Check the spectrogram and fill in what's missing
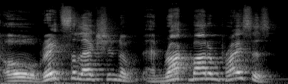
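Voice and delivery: high, slow wistful Apu voice; lilting shopkeeper sigh, slowing down; imitating Apu. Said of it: "Abu's kinda like".

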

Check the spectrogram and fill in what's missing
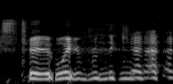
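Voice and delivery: high, loud, drawn-out plea; mock warning. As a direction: warn them off in mock alarm. Voiced warning at hissing puma.

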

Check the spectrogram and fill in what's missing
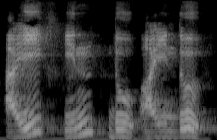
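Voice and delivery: ஐ, இன், து slowly apart, then ஐந்து whole; clearly sounded out. Shown as a demonstration. Teacher showing children clear pronunciation, syllable by syllable. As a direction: break ஐந்து into ai, in, dhu, then join it. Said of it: "தெளிவா உச்சரிக்கணும்".

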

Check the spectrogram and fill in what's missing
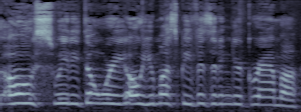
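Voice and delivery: put-on high, cooing comfort for a child; soothing sympathy. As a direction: console a poor little orphan. Ticket seller comforts supposed orphan.

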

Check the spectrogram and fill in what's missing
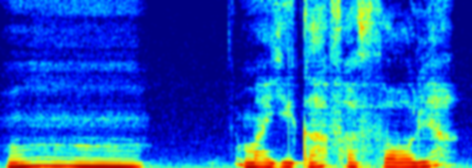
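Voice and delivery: put-on high child voice lisping φαθόλια with th; a wondering little boy, lisping; Jack as a lisping boy. Jack wondering about the stranger's beans, high lisping child voice. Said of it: "σκέφτηκε, παιδιά, ο Τζακ".

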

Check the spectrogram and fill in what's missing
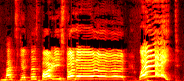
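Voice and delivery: loud excited shout. Acted. Host calling out to start the party, loud shout. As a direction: call out to the whole party. Party kickoff then halt.

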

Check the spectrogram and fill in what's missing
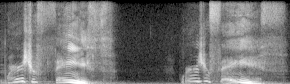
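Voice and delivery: soft, high, slow questioning; hushed, searching plea; gentle reproach. Acted. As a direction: ask it softly, stretching each word. Jesus gently questioning disciples.

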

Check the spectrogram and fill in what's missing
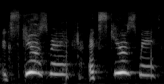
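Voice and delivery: high, polite excuse me called upward; calling out. Retold or imitated. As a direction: call up to the neighbor to get her attention, pitched high. Calling up to neighbor on balcony.

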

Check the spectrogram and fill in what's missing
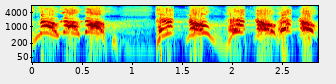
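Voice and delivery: high, loud, frantic repeated no; panicked shouting. Retold or imitated. Man swinging on the trapeze refusing the call, frantic high yelling.

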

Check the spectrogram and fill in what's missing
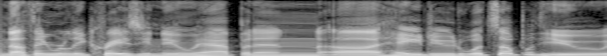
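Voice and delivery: ordinary talk

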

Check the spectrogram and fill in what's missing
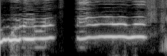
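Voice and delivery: squeaky, drawn-out high note; very high falsetto. Shown as a demonstration. Proving to viewers she keeps her range, squeaky high. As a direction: stretch it way up slowly. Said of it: "I can still go".

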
